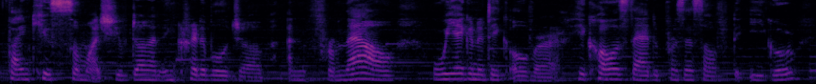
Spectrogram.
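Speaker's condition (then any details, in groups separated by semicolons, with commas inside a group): No condition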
